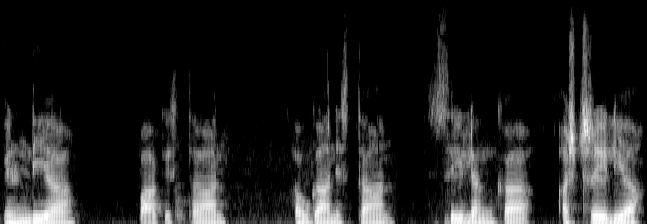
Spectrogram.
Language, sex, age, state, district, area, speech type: Urdu, male, 18-30, Delhi, South Delhi, urban, spontaneous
